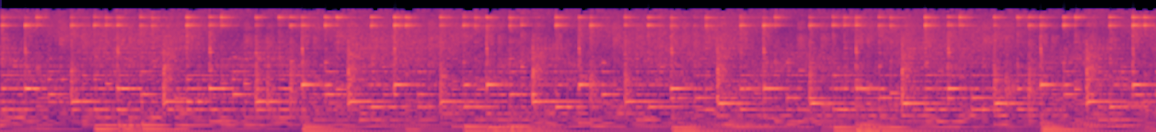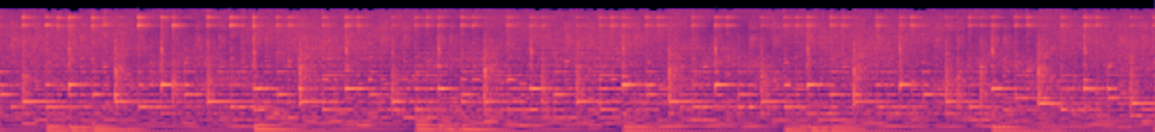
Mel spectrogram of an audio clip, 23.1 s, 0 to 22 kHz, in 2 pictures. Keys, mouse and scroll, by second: 1.0 click, 1.4 ctrl+z, 1.5 ctrl+click, 1.9 ctrl+z, 5.6 click, 7.2 click, 7.5 middle click, 8.2 click, 9.3 g, 10.1 click, 10.4 middle click, 11.0 click, 11.6 middle click, 12.7 shift+click, 14.3 ctrl+r, 17.2 click, 19.7 middle click, 20.6 shift+click, 21.7 middle click, 22.1 middle click, 22.5 shift+middle click, 22.9 click.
